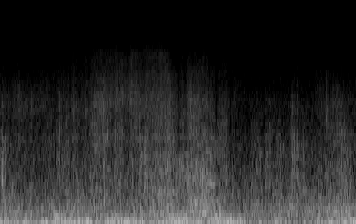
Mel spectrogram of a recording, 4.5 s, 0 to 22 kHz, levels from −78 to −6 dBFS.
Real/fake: real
